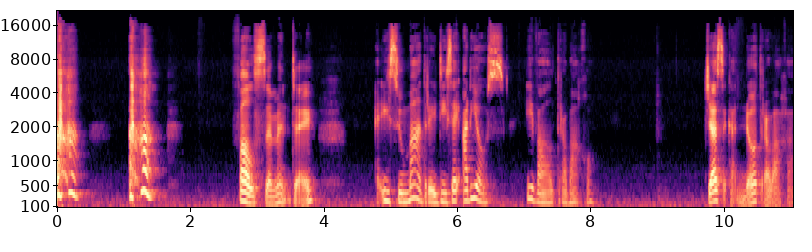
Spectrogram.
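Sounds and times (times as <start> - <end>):
girl fake coughing: 0.0 - 0.5, 1.1 - 1.7
speech: 1.2 - 1.5, 2.7 - 4.0, 4.8 - 8.1, 9.7 - 11.0.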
